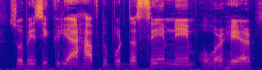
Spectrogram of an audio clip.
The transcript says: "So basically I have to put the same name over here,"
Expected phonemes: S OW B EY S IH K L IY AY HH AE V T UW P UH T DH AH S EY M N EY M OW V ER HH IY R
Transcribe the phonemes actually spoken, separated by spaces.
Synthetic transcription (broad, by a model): S OW B EY S IH K L IY AY HH AE V T UW P UH T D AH S EY M N EY M OW V ER HH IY R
